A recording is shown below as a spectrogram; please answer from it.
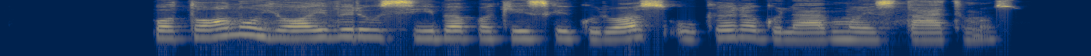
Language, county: Lithuanian, Klaipėda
